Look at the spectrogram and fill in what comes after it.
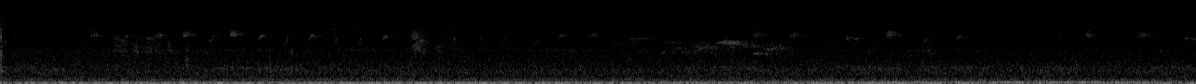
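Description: Birds chirping: many short, scattered calls over a steady low rumble of outdoor background noise.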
